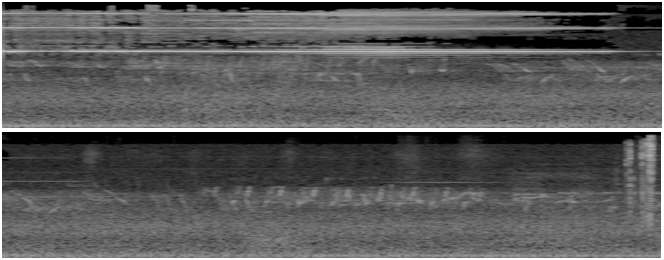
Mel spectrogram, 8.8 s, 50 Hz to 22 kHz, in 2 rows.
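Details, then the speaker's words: Old R-22 AC system nearly out of refrigerant, leak likely in the dirty evaporator coil; thin steady high whistle for about four seconds, probably refrigerant passing the metering piston; high-pitched refrigerant whistle. "probably refrigerant going past that piston right there."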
